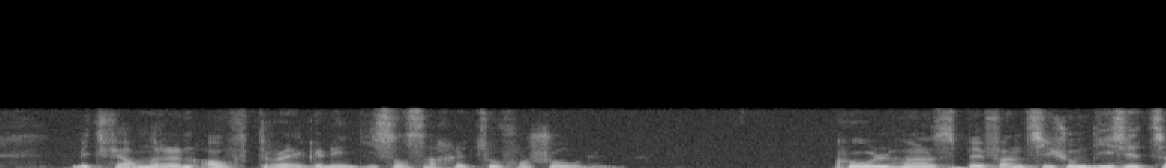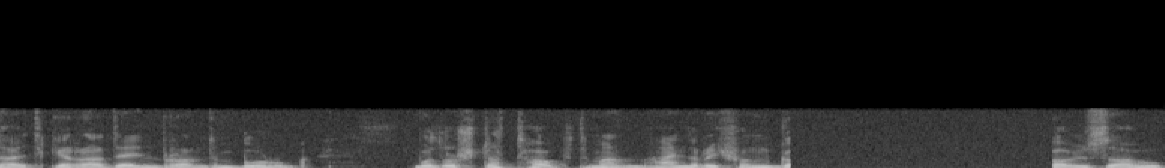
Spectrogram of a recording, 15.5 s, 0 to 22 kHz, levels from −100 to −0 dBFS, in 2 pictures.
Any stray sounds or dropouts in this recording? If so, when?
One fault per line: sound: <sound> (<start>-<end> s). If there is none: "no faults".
no faults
